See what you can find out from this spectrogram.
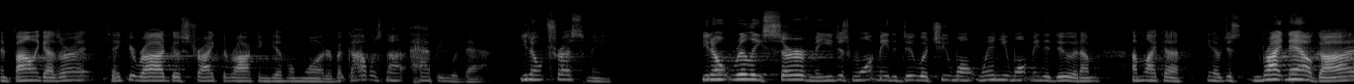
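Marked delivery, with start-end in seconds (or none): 5.2-13.6 put-on frustrated voice. Retelling the story, the speaker voices God, mock-frustrated. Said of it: "And he was frustrated".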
